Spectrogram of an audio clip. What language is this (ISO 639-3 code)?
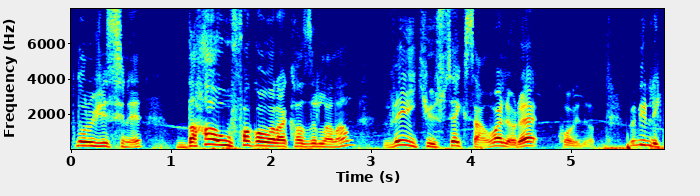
tur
